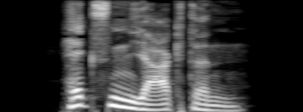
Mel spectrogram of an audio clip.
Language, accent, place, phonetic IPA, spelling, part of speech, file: German, Germany, Berlin, [ˈhɛksn̩ˌjaːkdn̩], Hexenjagden, noun, De-Hexenjagden.ogg
- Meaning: plural of Hexenjagd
